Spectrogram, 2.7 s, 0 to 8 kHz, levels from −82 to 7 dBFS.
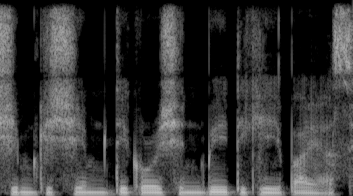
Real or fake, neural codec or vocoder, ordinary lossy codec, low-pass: real; none; none; none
